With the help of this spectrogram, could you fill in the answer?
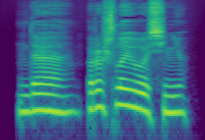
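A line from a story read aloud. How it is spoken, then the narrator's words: Mumbled. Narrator (Russian): пробормотал Везин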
